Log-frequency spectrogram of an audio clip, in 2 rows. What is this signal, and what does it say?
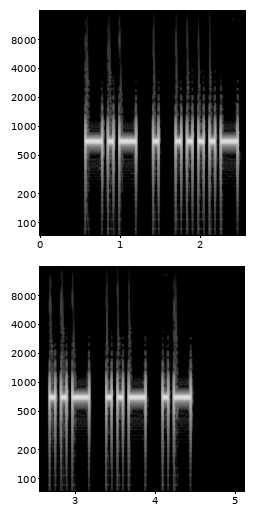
Morse code, heard as a keyed tone, about 17 wpm, 700 Hz. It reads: KE4UUA
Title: USA Call Signs - 6 Characters - Repeated 2x - 17wpm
